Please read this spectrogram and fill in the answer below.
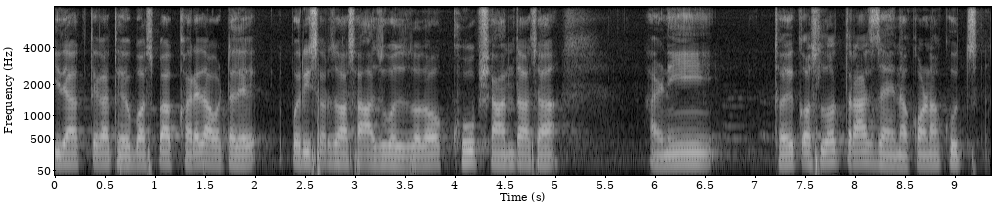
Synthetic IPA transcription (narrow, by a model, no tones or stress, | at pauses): kit̪jakt̪ɛkat̪ʰəjbəspakʰːəɾɛt͡saʋəʈəlepəɾisəɾt͡sɔːsaːd͡zuːbəd͡zt̪ɔt̪ɔkʰuːpɕant̪əasa | aɽ̃i | t̪ʰəjkəslɔt̪ɾasd͡zajnakɔɽ̃akut͡s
